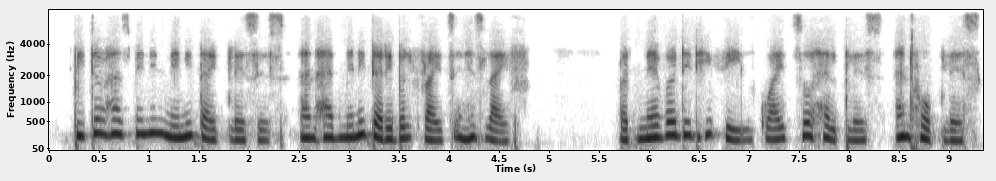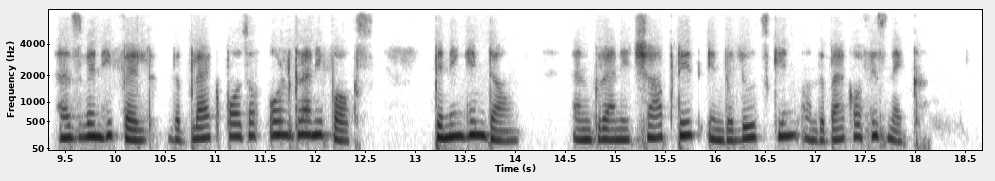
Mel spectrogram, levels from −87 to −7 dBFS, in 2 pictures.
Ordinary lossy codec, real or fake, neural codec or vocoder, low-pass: Opus, 64 kbps; real; none; 7.2 kHz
